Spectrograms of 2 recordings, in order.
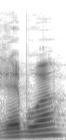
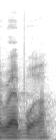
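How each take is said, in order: First: The name is said with a German pronunciation. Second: The name is said with an English pronunciation. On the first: This is how German speakers say the name. "the Germans call me Rebois" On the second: This is how English speakers say the name. "the English say Rebois"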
